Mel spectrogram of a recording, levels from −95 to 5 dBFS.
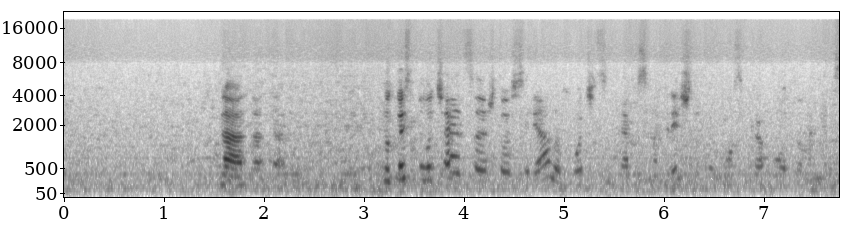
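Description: A noise suppressor is treating parts of the spectrum as steady background and pulling them down by about 19 dB in the gaps, frame by frame, for the whole clip. Because the room noise sits only about 3 dB below the speech, the suppressor has little separation to work with. The noise drops away between phrases and swells back under them. These are noise suppressor artifacts.

From 1.79 to 2.22 s the suppressor mistakes part of the speech itself for noise, cutting it by as much as about 19 dB over roughly a third of a second in total. Soft consonants and endings in that stretch come out swallowed and faint. The same speech cut by the noise suppressor returns at 3.19 s and lasts to the end of the clip, now reaching about 21 dB. Quieter syllables sink into the lowered background and sound swallowed.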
